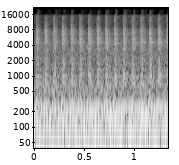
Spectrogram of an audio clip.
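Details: 2012 BMW 650i convertible, 61,000 miles, no check engine light; steady low rumble with a quick even ticking knock about nine beats a second, engine knock of unknown cause, though judged to sound fine.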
